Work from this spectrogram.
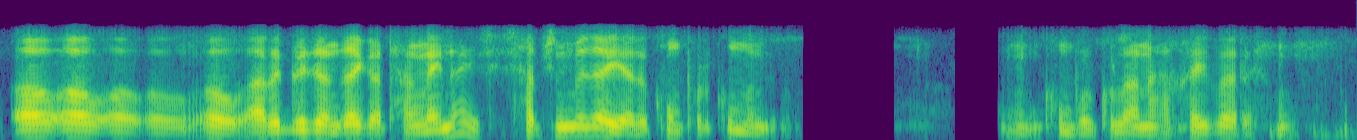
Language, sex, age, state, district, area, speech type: Bodo, male, 30-45, Assam, Kokrajhar, rural, conversation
